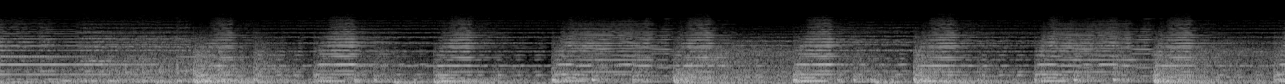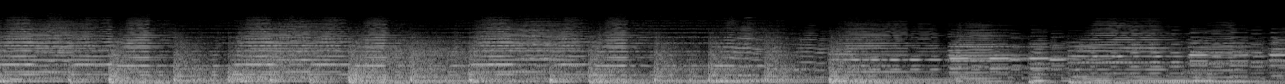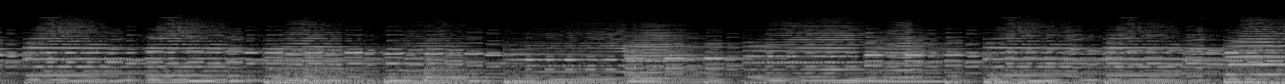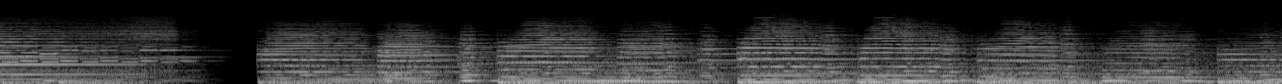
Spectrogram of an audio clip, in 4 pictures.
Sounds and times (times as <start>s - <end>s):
Music: 0.0s - 51.3s.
